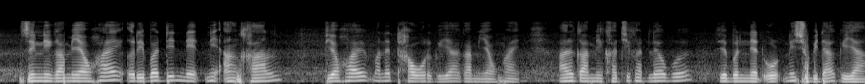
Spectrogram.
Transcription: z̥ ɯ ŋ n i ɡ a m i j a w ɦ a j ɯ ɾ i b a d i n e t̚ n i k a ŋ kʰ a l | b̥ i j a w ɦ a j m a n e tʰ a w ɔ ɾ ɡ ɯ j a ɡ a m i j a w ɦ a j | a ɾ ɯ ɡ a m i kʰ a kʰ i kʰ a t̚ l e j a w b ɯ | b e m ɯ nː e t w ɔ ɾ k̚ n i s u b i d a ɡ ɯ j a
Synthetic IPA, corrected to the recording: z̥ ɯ ŋ n i ɡ a m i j a w ɦ a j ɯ ɾ i b a d i n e t̚ n i ʔ a ŋ kʰ a l | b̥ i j a w ɦ a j m a n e tʰ a w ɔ ɾ ɡ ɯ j a ɡ a m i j a w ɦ a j | a ɾ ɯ ɡ a m i kʰ a tʰ i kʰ a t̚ l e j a w b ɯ | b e b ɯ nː e t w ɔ ɾ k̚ n i s u b i d a ɡ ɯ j a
